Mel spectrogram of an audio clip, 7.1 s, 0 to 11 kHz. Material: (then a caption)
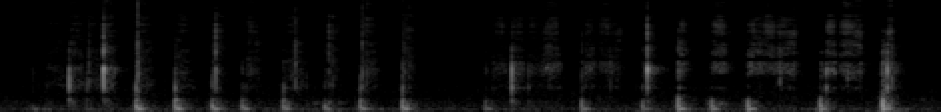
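Melamine. A black dry-erase marker writes on a small melamine lap whiteboard with a grid surface lying flat, making gliding, scratching strokes. About 19 short, distinct strokes are heard, each a quick squeaky scratch with a low tap underneath and a brighter hiss on some, with brief pauses between them.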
